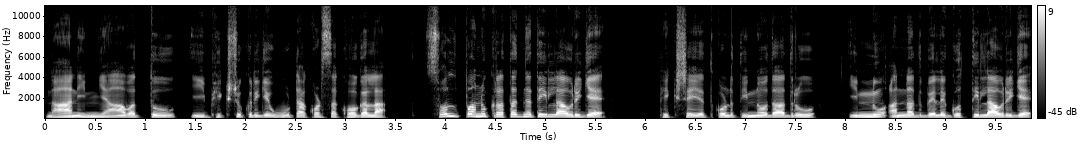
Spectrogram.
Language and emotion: Kannada, disgusted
